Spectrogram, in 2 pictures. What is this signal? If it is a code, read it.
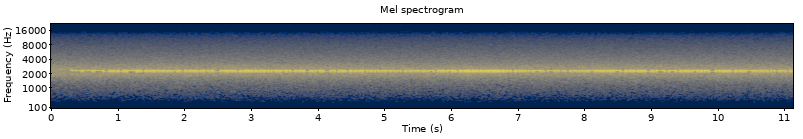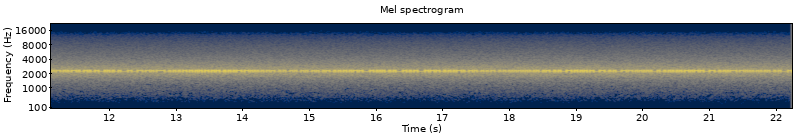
RTTY (45.45 baud, 170 Hz shift), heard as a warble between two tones, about 2250 Hz centre, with radio static, fading and a narrow filter. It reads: APIC SUTF SPCQ ECTN GLPW PBNC DIJL WKMA IKSX DEVM BLTR XFLH UBZZ TOCV LIWP GCSP NNNH IQTR TLTQ GZAL RJDH OIWO OUJE DCQO XCSD …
